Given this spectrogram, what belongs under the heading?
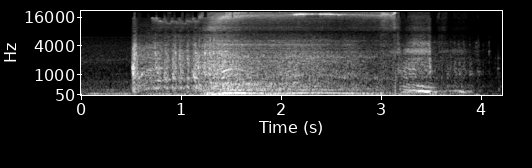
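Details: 2015 Jaguar F-Type, 72k miles, after hydrolock repair with new starter, plugs and air filters: cranks briefly, catches and runs roughly about three seconds, then sags and dies; stalling with mass airflow sensor unplugged.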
